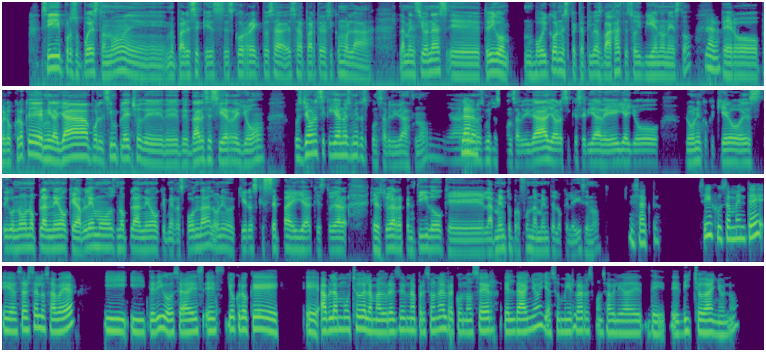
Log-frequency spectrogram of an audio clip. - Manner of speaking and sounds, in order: tapping
- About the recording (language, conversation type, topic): Spanish, advice, ¿Cómo puedo disculparme correctamente después de cometer un error?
